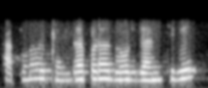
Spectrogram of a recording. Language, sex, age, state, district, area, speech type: Odia, female, 18-30, Odisha, Kendrapara, urban, conversation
